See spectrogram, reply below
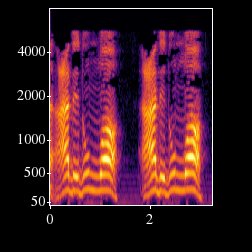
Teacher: الدال مضمومة بعدها اللام مفخمة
